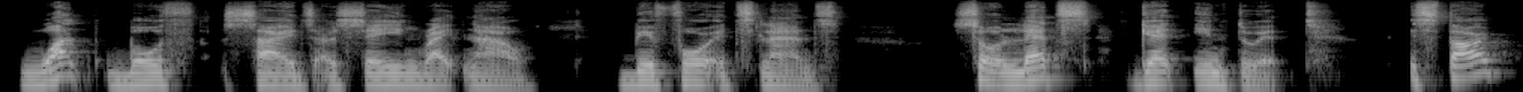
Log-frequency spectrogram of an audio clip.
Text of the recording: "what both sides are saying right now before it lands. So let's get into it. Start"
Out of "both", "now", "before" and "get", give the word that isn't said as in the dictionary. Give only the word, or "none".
none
